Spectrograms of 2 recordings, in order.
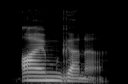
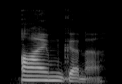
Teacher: Notice how I'm is the most stressed syllable in that fragment. I'm gonna. That's because going is a helping verb here, not the main verb.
